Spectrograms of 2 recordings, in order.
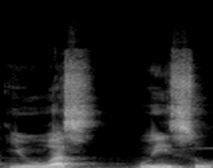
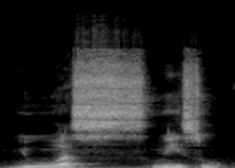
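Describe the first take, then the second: First: The sound stops briefly in the middle. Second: The sound flows on without any break. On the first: The speaker calls it wrong. "Ada putus sejenak" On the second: The speaker calls it right. "Yang pertama tidak diputus suaranya"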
